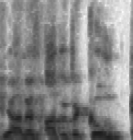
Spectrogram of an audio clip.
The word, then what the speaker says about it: Antetokounmpo: Giannis Antetokounmpo, and it's Bo, not Ho. People don't understand that it's Bo, not Ho.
